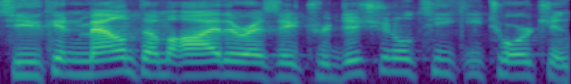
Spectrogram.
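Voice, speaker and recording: A man talks loudly at a fairly quick pace, his tone animated. His pitch sits high. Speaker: TV shopping host. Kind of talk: sales pitch.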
